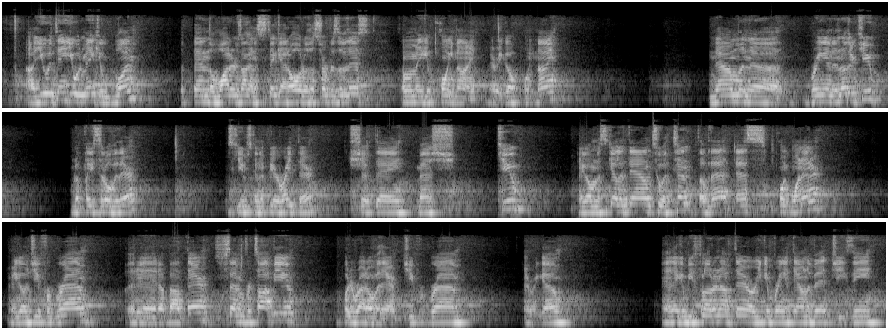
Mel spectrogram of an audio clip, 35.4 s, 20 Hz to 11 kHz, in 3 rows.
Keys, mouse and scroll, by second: 4.6 click, 14.0 KP_1, 16.5 shift+a, 21.4 s, 24.0 g, 26.7 KP_7, 28.9 g, 30.6 middle click, 32.0 shift+middle click, 32.7-33.6 scroll up 2, 33.6 scroll up 1, 33.8 g.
